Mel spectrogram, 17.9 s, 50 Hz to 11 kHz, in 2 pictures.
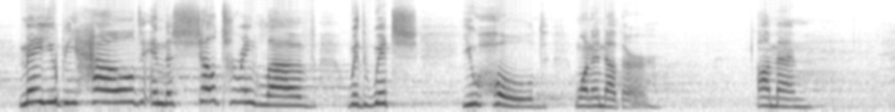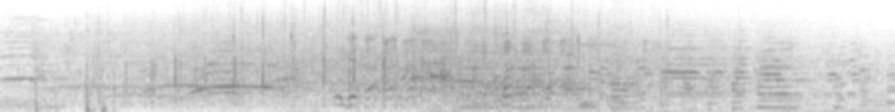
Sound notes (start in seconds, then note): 9.4 audience applauding; 13.6 upbeat music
